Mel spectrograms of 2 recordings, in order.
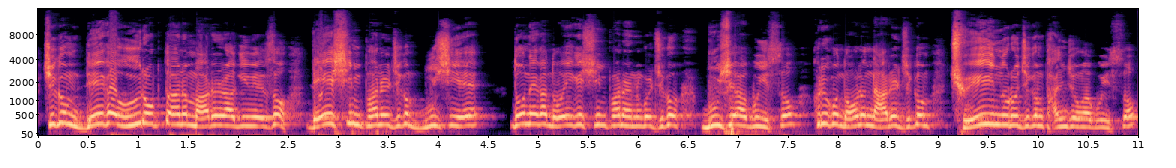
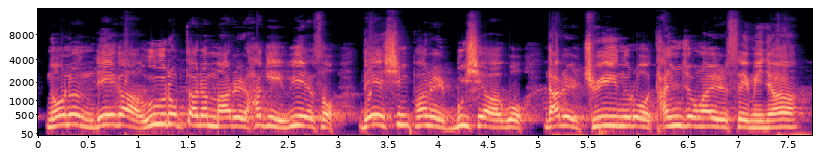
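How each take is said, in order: First: Mildly acted divine challenge, in colloquial questions; indignant rebuke. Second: Slow, measured recitation for unison reading; scripture reading. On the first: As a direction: confront them as God confronting Job. Acts out God rebuking Job. (하나님이 욥을 꾸짖듯 따져 묻는 말투) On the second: Acted. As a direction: lead the congregation word by word, unhurried. (천천히 또박또박 함께 읽는 성경 봉독)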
